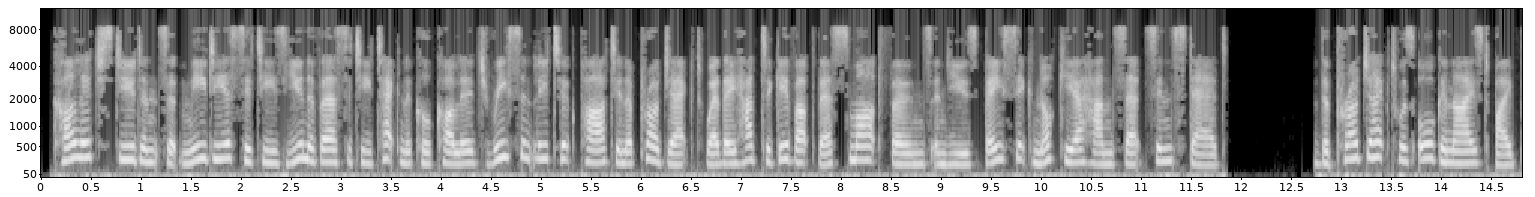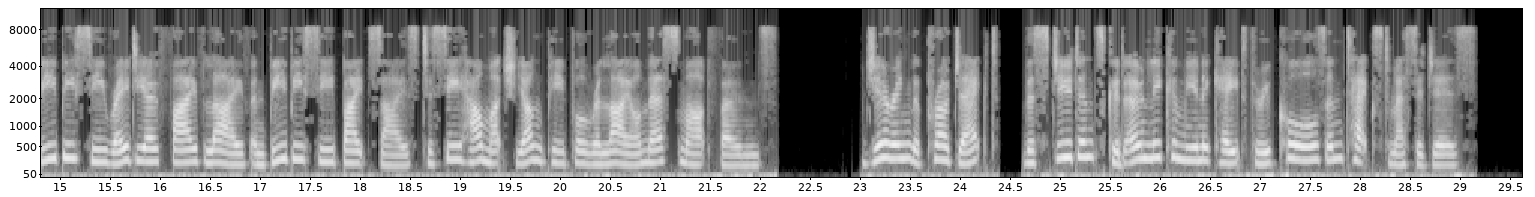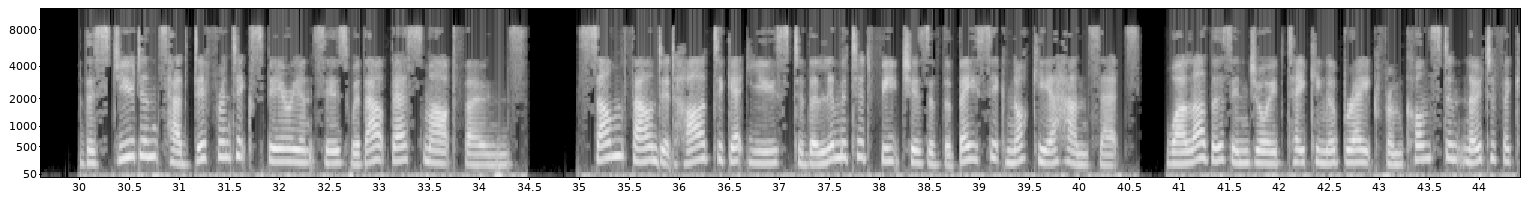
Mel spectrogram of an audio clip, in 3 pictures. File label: English Upper Intermediate SLOW Reading; Students Detox from Smartphones to Reflect on Usage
